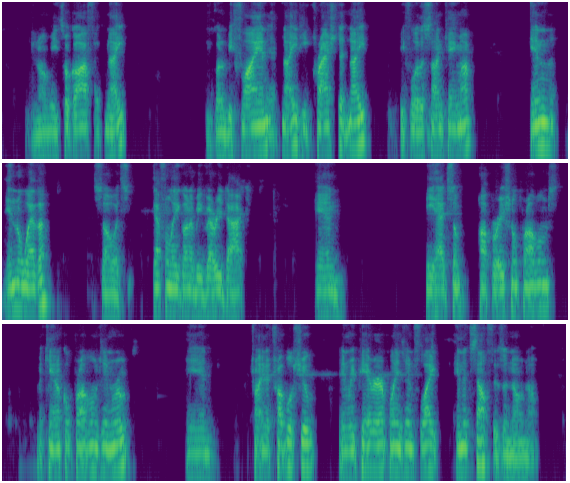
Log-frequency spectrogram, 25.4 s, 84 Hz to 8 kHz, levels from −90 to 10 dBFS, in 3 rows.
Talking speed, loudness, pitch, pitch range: 140 wpm, -22 LUFS, 115 Hz, 95-130 Hz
